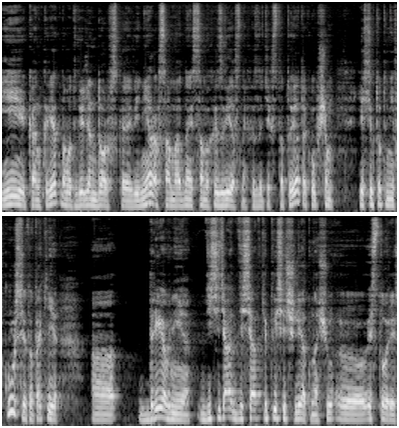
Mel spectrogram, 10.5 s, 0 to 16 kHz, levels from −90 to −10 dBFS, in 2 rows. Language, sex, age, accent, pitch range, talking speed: Russian, male, 20-39, native, 110-130 Hz, 155 wpm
